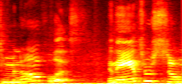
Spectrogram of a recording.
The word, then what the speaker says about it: Manopolous: nightmare you seem tense mrs manpoles monopolist it's monopolist it's not that difficult to pronounce and yes yes i'm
